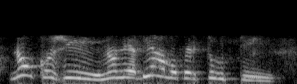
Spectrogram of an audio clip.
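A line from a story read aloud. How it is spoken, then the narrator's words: Shouting. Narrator (Italian): Nella baraonda Buzzetti gli gridava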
